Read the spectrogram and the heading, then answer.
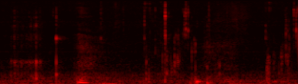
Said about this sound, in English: As always, I've got my trusty California mug today. Let's begin our day with a delicious sip of coffee.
